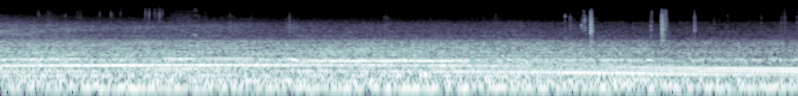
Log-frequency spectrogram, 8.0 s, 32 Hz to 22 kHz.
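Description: Nissan 370Z's 3.7-litre V6 engine heard from inside the cabin, running at steady revs over road rumble, its pitch easing down a little about five seconds in.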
